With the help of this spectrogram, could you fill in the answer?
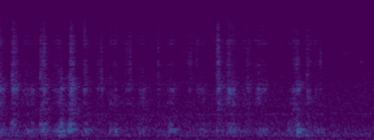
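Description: A wooden stylus scratches a flat, black-coated scratch-art card in long strokes. The result is a quiet series of dry, papery scratching passes with a bright, hissy edge, each one fading quickly.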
